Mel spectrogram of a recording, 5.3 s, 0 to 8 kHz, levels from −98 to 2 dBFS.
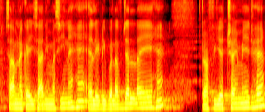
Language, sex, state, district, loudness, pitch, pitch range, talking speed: Hindi, male, Bihar, Sitamarhi, -16 LUFS, 125 Hz, 115-145 Hz, 160 wpm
